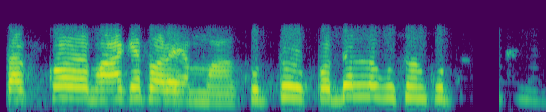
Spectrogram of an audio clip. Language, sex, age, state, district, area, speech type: Telugu, female, 30-45, Telangana, Mancherial, rural, conversation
